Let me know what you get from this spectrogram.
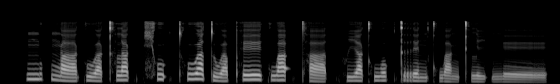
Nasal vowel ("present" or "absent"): absent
